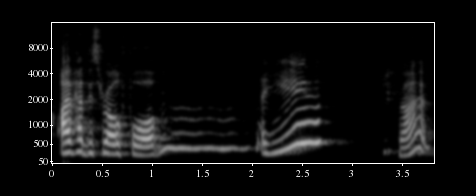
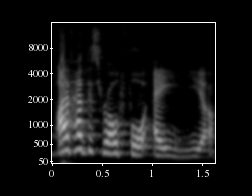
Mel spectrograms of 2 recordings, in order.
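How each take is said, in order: First: It is hesitant, with a filler and questioning tag. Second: It is confident and direct, with no hesitation. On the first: The speaker seems unsure of the fact. The speaker calls it wrong. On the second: The speaker is certain of the fact. The speaker calls it right.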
